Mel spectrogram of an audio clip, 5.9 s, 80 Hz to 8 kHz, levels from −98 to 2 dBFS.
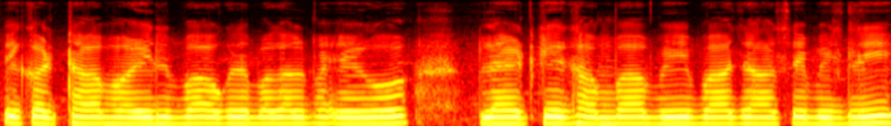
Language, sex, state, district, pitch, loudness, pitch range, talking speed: Bhojpuri, male, Uttar Pradesh, Gorakhpur, 150 Hz, -12 LUFS, 145-150 Hz, 160 wpm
